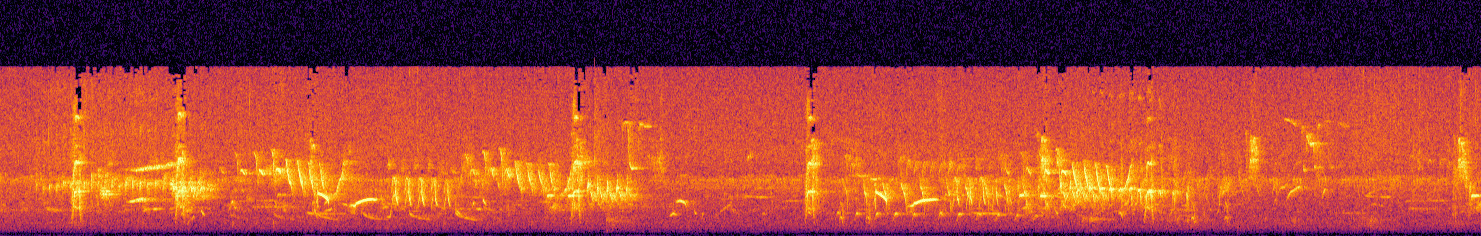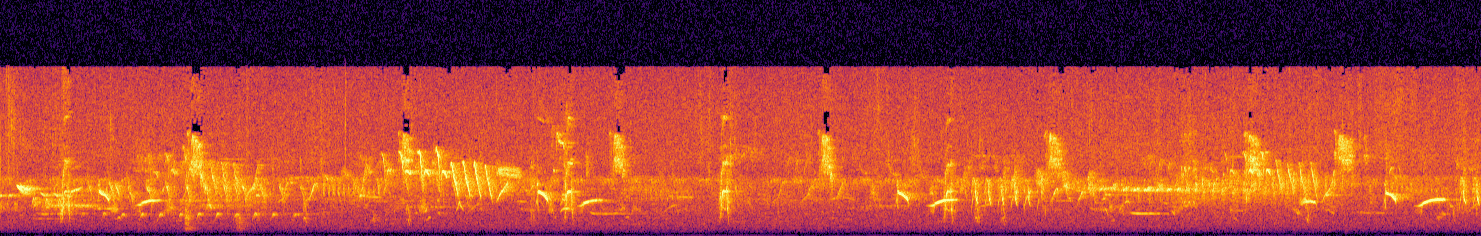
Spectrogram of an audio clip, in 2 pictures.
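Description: Several birds calling and singing in overlapping bouts of quick chirps, whistled flicks and rapid trills, with brief lulls between bouts. A faint low hum runs underneath.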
